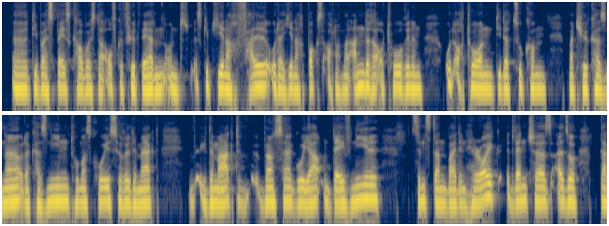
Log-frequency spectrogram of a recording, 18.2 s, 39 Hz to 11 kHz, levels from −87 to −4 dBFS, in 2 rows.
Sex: male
